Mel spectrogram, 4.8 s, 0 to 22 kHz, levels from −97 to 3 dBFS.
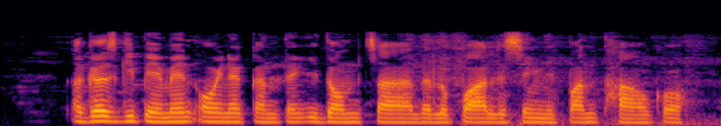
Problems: background sounds at intervals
